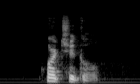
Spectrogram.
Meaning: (proper noun) A country in Southern Europe, on the Iberian Peninsula. Official name: Portuguese Republic. Capital and largest city: Lisbon; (noun) A Portuguese person
- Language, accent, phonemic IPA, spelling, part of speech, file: English, US, /ˈpɔɹt͡ʃəɡəl/, Portugal, proper noun / noun, En-us-Portugal.ogg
